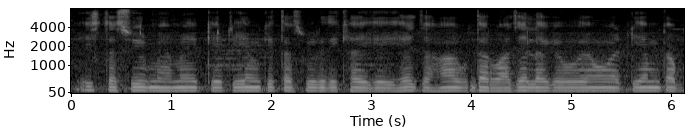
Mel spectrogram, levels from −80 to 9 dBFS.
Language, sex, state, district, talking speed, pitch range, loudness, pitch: Hindi, male, Maharashtra, Sindhudurg, 185 wpm, 105-110 Hz, -34 LUFS, 105 Hz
